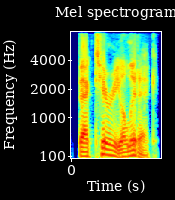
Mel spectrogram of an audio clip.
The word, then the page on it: Bacteriolytic: American English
